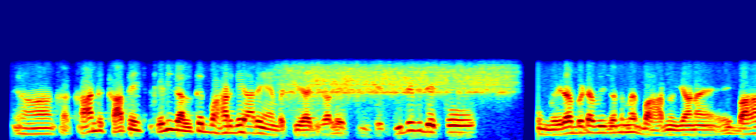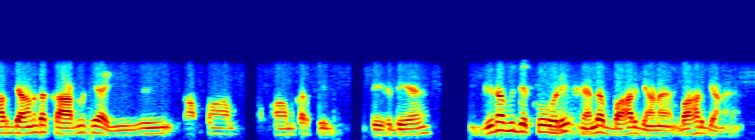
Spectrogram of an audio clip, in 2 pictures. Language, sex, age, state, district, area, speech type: Punjabi, male, 60+, Punjab, Mohali, urban, conversation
